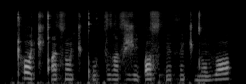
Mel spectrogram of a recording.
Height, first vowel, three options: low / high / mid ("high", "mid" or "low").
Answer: low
